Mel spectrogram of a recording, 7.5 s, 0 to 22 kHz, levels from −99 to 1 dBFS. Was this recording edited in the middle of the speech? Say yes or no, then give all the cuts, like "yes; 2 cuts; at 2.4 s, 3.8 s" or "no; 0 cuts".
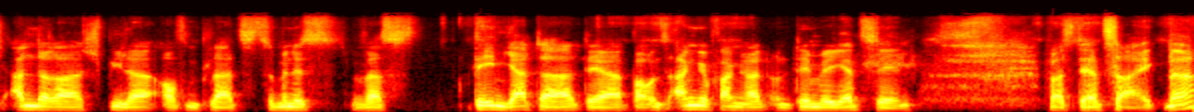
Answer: yes; 2 cuts; at 2.8 s, 5.0 s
